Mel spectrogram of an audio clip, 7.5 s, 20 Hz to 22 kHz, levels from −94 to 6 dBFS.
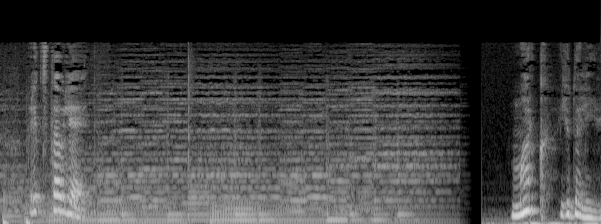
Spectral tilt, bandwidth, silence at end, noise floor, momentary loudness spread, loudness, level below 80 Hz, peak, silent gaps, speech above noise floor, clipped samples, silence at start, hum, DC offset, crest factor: -6.5 dB/octave; 10.5 kHz; 0 s; -45 dBFS; 15 LU; -24 LUFS; -38 dBFS; -6 dBFS; 5.90-6.01 s; 27 dB; under 0.1%; 0 s; none; under 0.1%; 18 dB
